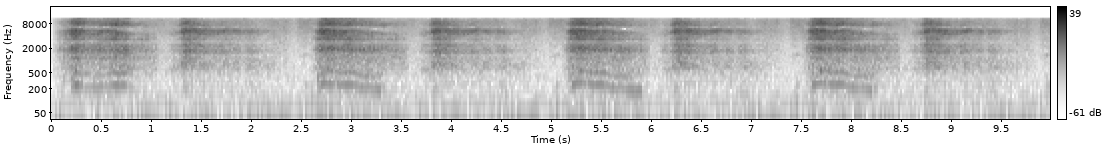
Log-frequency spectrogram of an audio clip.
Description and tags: You can hear the heavy breath of a female while she was running with difficulties. It has been recorded in a recording classroom at Pompeu Fabra University.
UPF-CS14, breathing, campus-upf, difficulty, heavy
